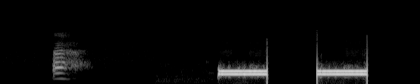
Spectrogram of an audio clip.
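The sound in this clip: Telephone busy tone after a call is hung up: two loud, steady, mid-pitched beeps of equal length with a short gap between them, following a brief spoken syllable.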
